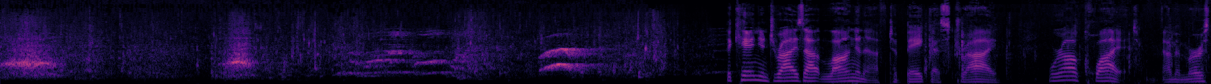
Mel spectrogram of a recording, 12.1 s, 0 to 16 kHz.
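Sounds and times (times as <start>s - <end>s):
water sloshing and splashing as someone wades in a narrow canyon: 0.0s - 7.3s
speech: 7.4s - 12.1s.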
